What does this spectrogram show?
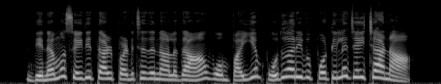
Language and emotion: Tamil, surprised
